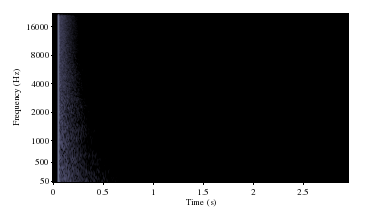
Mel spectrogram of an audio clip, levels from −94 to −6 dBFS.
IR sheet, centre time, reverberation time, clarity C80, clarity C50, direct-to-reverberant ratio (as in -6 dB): 7 ms, 0.80 s, 16.5 dB, 13.5 dB, 7.0 dB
